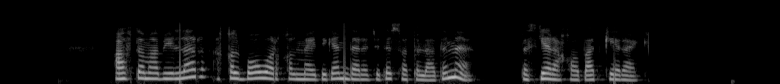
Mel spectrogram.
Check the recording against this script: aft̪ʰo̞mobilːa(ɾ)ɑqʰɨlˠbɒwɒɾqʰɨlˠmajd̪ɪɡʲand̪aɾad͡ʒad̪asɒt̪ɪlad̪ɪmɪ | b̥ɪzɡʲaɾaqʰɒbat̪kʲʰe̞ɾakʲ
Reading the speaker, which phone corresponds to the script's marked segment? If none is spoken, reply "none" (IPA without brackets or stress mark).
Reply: ɾ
